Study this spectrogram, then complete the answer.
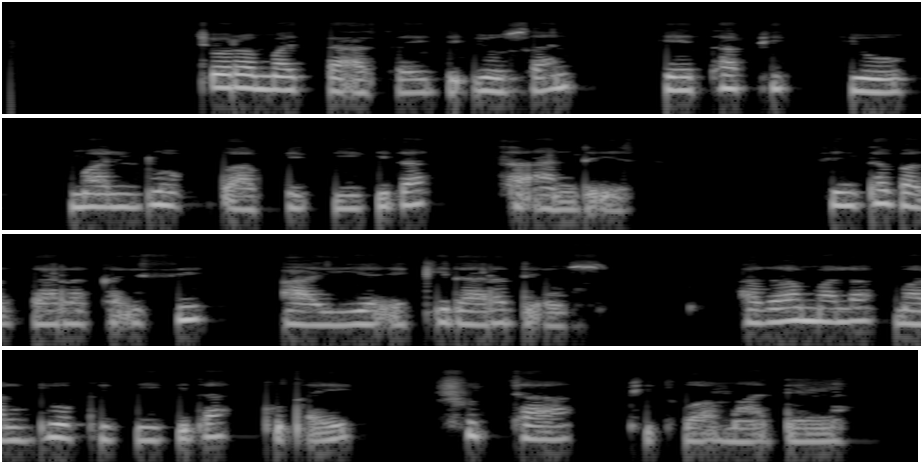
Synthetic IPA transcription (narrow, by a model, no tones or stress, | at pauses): t͡ʃʼɔɾɐmɐt͡ʃʼːa̰ːʔɐsɐjd̪ɛʔɪjoːsɐn | ke̞ːt̪ːapɪt̪ːɪjo | mɐld̪ʊwɐk̚ʊ̥t̪ʼaːpːɛɡiːɡɪd̪ɐ | sɐ̰ʔɐnd̪ɛ̰ʔeːs | sɪnt̪ːɐbɐɡːaːɾɐkːɐ̰ʔɪsːɪ | aːjɪjɐʔɛkʼːɪd̪aːɾɐd̪ɛ̰ʔoːs | hɐɡaːmɐlɐmɐld̪ʊwɔpːɛɡiːɡɪd̪ɐkʰʊt̪ʼɐ̰j | ʃʊt͡ʃːaː | pʰɪt̪ʰʊwa̰ːmaːd̪ːɛnːɐ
